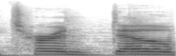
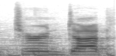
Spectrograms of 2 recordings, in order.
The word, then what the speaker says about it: Turandot: there's a debate okay the name is Persian but it's an Italian opera written by Puccini Persian pronunciation might be turned dough but the Italian pronunciation we turn dot I don't know I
